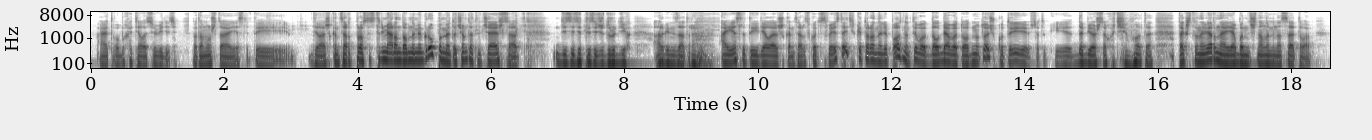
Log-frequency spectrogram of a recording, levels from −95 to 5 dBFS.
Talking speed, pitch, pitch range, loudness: 190 wpm, 115 Hz, 105-125 Hz, -24 LUFS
